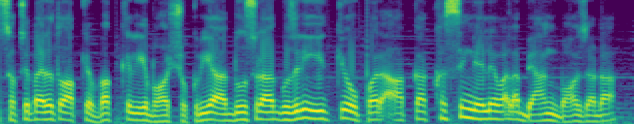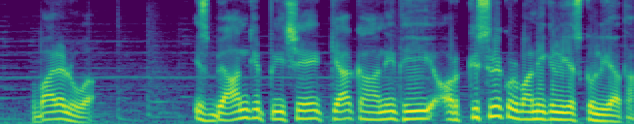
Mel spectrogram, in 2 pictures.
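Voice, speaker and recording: A man speaks at a medium pitch with ordinary pitch variation, with music in the background. The sound is dry and close, with no echo. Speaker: interviewer. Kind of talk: interview questions.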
